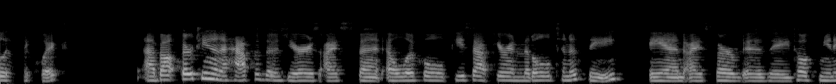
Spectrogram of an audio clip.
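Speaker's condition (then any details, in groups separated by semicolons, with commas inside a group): No condition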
